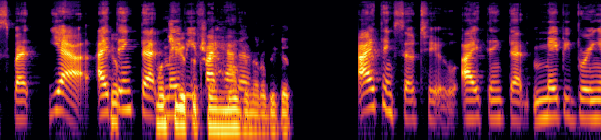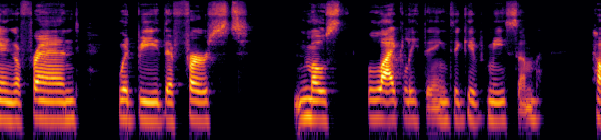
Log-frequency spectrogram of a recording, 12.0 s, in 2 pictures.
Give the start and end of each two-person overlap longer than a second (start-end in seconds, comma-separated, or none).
1.1-2.5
